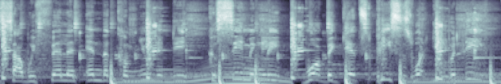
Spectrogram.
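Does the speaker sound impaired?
No.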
